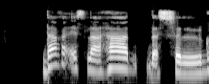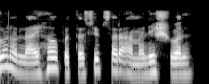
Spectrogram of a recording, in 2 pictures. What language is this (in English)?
Pashto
